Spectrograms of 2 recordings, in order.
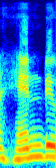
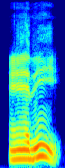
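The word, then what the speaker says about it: Henri: যেমন হেনরি উচ্চারণ করছি। হেনরিটা সব জায়গায় হেনরি নয়। কোন কোন জায়গায় এরি এরকম উচ্চারণ আছে। এরি এইটা এ উচ্চারণ আছে।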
